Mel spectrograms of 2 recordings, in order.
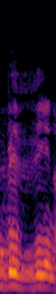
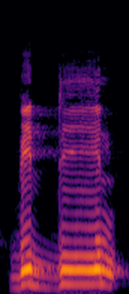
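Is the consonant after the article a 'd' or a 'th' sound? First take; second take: th; d. First: The consonant is a soft 'th' sound. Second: The consonant is a plain 'd' sound. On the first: The speaker calls it wrong. "لا يقول بالذين، خطأ" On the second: The speaker calls it right. "بالدين دال"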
